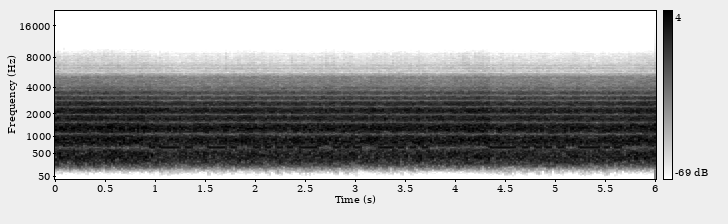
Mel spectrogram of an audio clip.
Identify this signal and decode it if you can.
Morse code, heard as a keyed tone, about 22 wpm, 660 Hz, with radio static and room echo. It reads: RN4SB 6D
